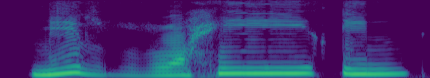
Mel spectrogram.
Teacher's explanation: সরাসরি র কে আমরা মিলিয়ে পড়বো গুন্না ছাড়া মিলিয়ে পড়বো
